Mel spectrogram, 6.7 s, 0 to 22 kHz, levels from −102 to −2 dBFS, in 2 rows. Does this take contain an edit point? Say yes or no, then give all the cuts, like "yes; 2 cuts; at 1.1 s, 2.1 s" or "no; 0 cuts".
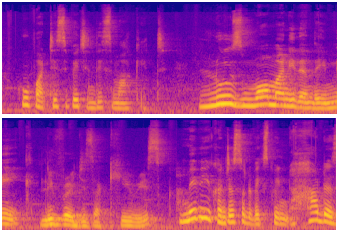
yes; 2 cuts; at 3.6 s, 5.1 s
